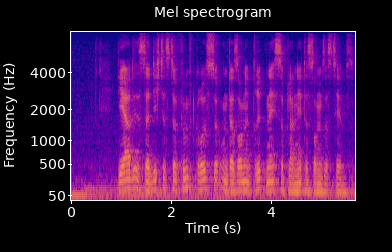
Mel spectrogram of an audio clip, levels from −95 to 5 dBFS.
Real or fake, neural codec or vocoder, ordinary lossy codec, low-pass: real; none; none; none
